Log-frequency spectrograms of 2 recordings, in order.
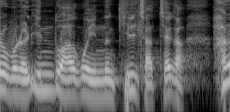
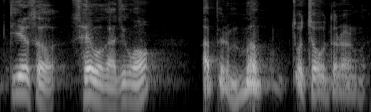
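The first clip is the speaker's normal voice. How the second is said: ordinary talk, nothing marked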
